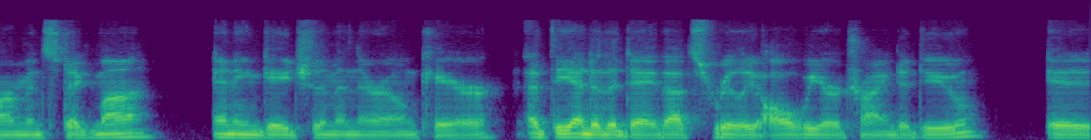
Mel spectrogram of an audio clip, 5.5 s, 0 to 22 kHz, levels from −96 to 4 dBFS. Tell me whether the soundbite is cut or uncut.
cut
